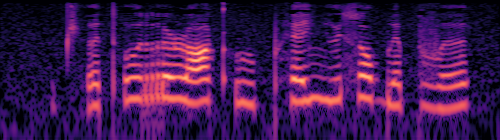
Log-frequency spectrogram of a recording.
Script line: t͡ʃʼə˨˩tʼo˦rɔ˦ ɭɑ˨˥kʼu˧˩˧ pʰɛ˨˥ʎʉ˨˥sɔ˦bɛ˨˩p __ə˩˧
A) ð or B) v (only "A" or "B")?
B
